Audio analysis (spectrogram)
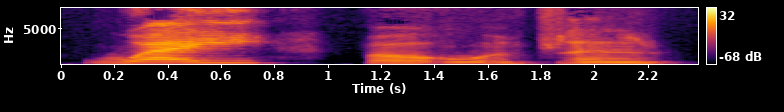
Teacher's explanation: this is harf lean, so make it soft and make it 2 counts long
